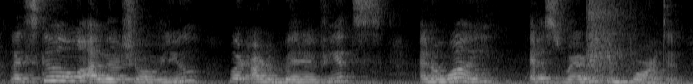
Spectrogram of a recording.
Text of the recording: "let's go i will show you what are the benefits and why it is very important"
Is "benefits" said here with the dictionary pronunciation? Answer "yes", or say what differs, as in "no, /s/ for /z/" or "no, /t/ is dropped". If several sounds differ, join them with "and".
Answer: yes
